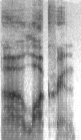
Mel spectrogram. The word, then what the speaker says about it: Loughrin: Loughrin.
